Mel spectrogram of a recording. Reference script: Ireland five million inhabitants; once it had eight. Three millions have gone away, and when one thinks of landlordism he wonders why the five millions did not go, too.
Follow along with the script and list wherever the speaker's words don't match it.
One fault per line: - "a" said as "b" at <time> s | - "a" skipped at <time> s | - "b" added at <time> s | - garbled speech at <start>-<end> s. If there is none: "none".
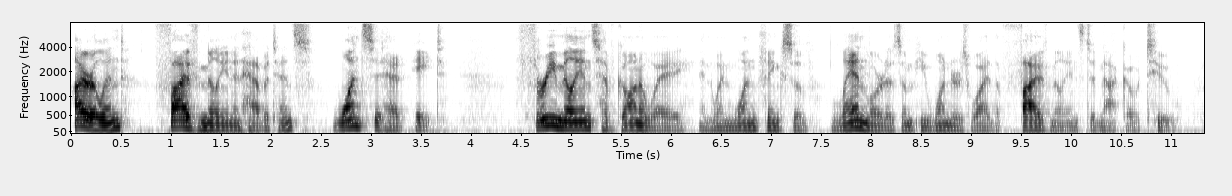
none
